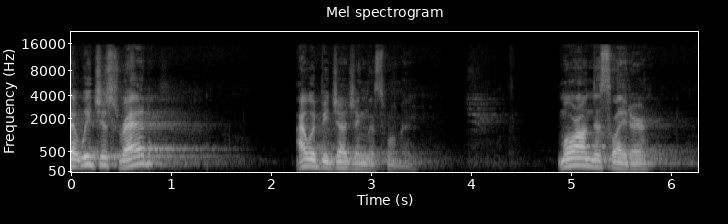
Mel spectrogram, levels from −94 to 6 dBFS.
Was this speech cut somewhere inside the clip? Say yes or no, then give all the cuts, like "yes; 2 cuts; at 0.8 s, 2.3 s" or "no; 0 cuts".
no; 0 cuts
